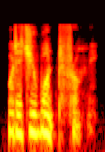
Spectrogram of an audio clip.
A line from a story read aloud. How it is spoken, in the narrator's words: he asked softly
